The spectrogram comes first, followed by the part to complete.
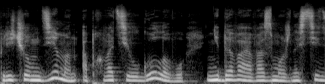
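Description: In a natural voice, the text is read aloud.

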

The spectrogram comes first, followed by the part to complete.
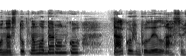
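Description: The clip presents a natural reading voice. Words are read out in it.

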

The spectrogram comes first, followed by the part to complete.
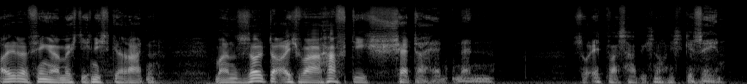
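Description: Using a put-on character voice, a man speaks at a moderate pace with a low pitch, a fairly bright tone, and a slightly husky edge. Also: ordinary pitch variation.

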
